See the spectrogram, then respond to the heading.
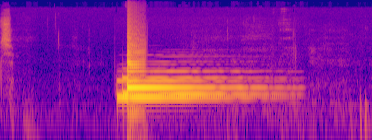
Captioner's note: computer notification tone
